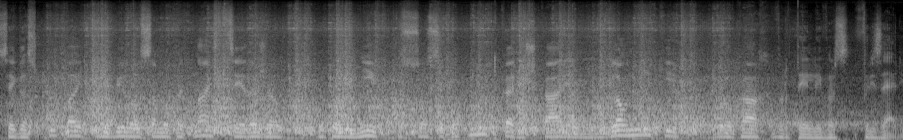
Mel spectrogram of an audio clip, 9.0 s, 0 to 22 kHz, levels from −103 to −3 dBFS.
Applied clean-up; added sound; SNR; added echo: none; Train; -1 dB; none.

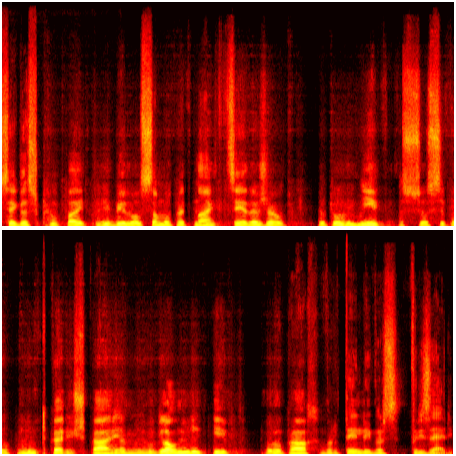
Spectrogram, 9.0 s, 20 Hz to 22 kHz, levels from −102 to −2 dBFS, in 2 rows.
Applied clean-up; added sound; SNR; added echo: neural mask model DeepFilterNet 3.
